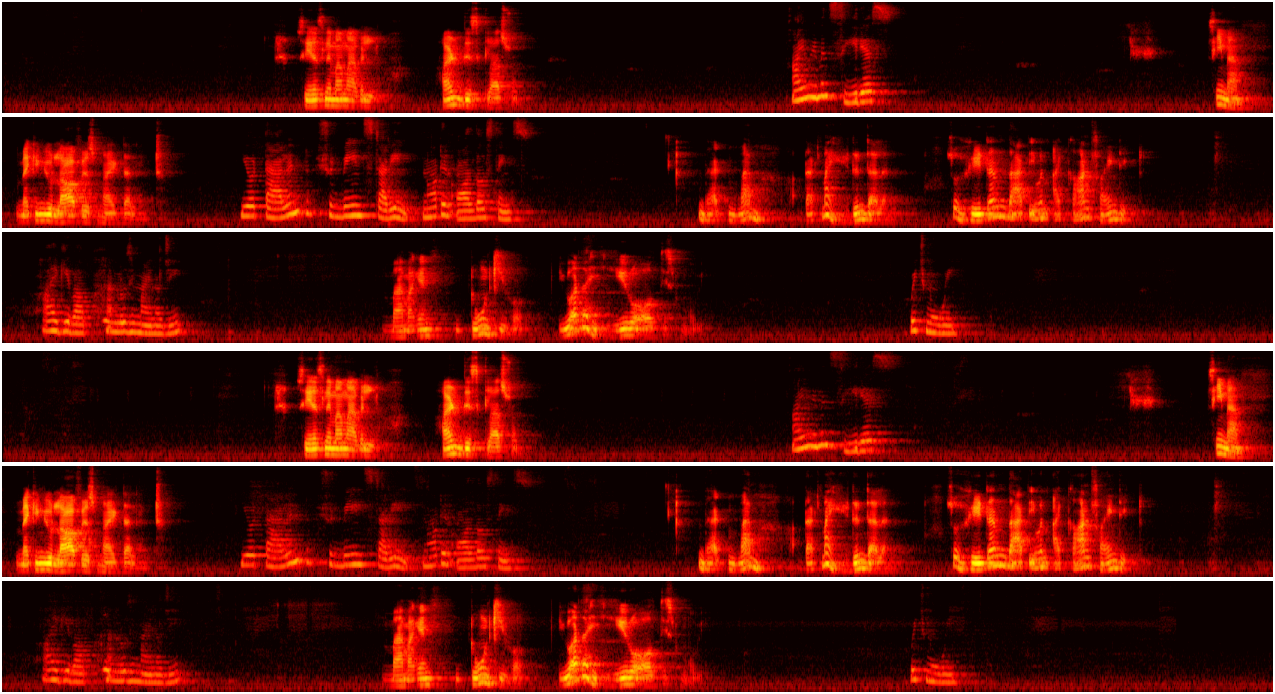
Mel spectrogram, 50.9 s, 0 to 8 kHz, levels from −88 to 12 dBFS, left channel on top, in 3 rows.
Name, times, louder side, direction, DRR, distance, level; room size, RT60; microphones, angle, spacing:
voice 1, 3.6-5.0 5.9-6.9 15.0-15.3 16.1-16.6 17.1-19.1 26.2-27.1 27.7-28.8 29.6-32.0 35.3-35.4 39.1-39.7 40.1-40.8 41.3-42.9, right 4 dB, 25° right, 0.3 m, -27 dB
voice 2, 10.5-11.9 20.1-24.0 34.4-36.4 46.0-46.7, left 4 dB, 50° left, 0.4 m, -36 dB
20.0 x 11.5 x 2.2 m
head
